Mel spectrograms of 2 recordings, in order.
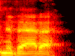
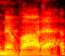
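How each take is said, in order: First: It is said the way local residents say it. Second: It is said the way outsiders say it. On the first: The speaker calls it right. "it's Nevada, I think you should pronounce it the way the people that live there pronounce it" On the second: The speaker calls it wrong. "not Nevada. It irritates the living hell out of people that live here"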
